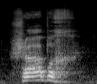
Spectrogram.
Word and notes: ʃabɯx: Xyzyl

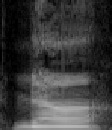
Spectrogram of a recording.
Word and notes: myañ: Apatani

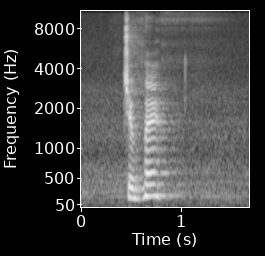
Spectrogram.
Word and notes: Chɨhmer: Ishir Chamacoco

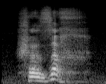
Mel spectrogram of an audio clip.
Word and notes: ʃazax: Xyzyl

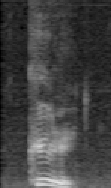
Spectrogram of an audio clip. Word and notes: kül: Xyzyl

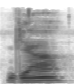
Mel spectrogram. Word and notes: giyañ: Apatani

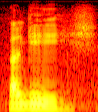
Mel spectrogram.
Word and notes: galguizh: sanlucasquiavini

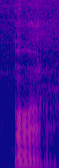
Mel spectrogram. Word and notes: or: Biak

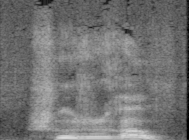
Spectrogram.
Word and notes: ʃɯɣal: Xyzyl

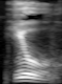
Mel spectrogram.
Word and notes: yu: apatani

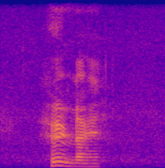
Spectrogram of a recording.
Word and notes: Hɨrnãrhe: Ishir; Chamacoco

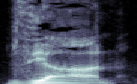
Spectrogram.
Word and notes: bzyan: San Lucas Quiaviní

